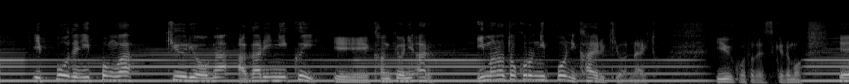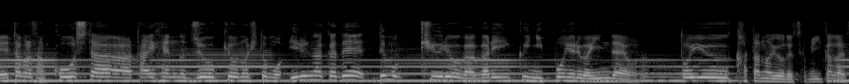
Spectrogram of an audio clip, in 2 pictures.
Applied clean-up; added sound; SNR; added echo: none; Wind instrument, woodwind instrument; 3 dB; none.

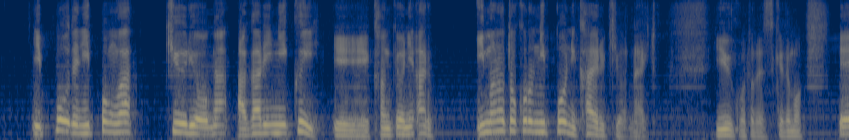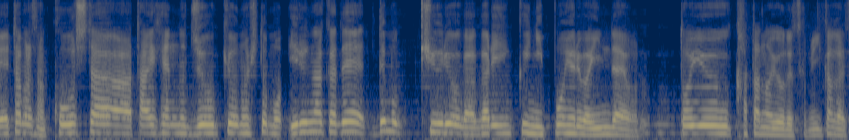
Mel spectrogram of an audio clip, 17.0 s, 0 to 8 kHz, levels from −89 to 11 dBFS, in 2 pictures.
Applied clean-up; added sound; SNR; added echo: neural separator model SepFormer DNS4.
